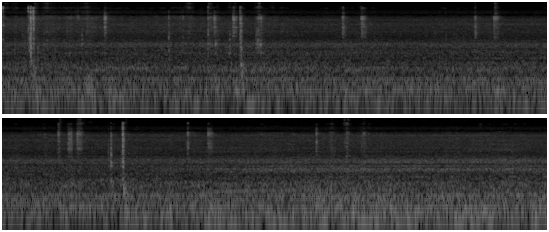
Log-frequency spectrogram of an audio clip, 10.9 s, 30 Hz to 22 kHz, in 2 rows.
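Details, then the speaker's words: 1989-1995 BMW E34 5 Series blower fan after cabin filter and resistor replacement, key on: steady low whoosh with scattered ticks and rattles as leaves and debris fly out of the housing; fan works, air may not be cold. "okay that's working there is some debris flying out three you can hear some leaves in there yeah that's blown may not be cold but it's blown awesome good to go"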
